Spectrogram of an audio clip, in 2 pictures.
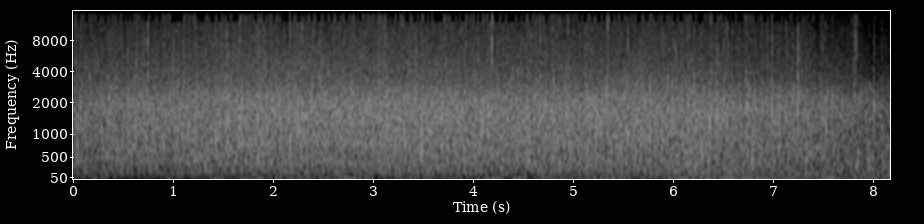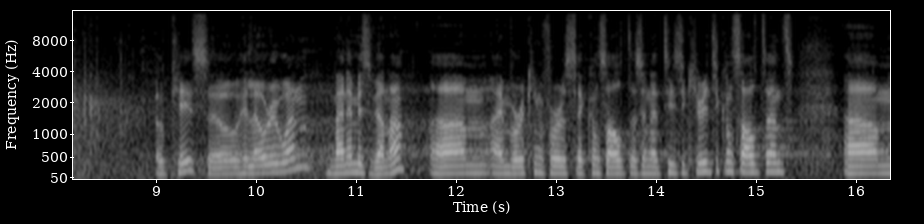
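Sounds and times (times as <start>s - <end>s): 
audience applause: 0.0s - 8.9s
speech: 9.0s - 16.3s.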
